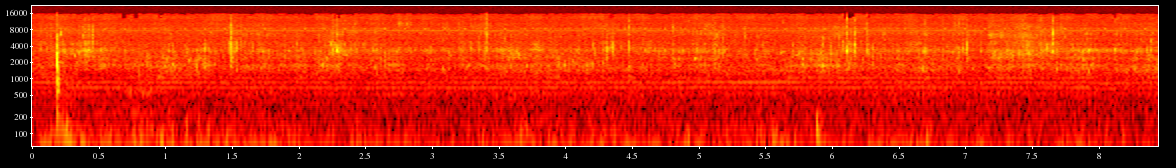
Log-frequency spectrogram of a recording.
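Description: Kayak paddle strokes through calm water: repeated splashes and drips as the blades dip and lift. Wind buffets the helmet camera's microphone with low thumps, and there is one sharp knock just after the start.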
